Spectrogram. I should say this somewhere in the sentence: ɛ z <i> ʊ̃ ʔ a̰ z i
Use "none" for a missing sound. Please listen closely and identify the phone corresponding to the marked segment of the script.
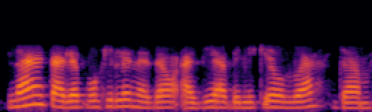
a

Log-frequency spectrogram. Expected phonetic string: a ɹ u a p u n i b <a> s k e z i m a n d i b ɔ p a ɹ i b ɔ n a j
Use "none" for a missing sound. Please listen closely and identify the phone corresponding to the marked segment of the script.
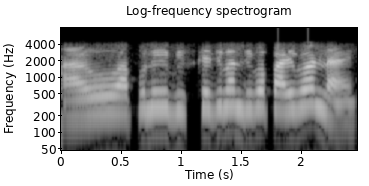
i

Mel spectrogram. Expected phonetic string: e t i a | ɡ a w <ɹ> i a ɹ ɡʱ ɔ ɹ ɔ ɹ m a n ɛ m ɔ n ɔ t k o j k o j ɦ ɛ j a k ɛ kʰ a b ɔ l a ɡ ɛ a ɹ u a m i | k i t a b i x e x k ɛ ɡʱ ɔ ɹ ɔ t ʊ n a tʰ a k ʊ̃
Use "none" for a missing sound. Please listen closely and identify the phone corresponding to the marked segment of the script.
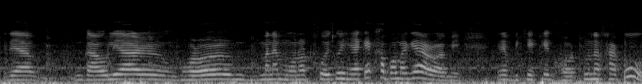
l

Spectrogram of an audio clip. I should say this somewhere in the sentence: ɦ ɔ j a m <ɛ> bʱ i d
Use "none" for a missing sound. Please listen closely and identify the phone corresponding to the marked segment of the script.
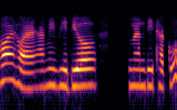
i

